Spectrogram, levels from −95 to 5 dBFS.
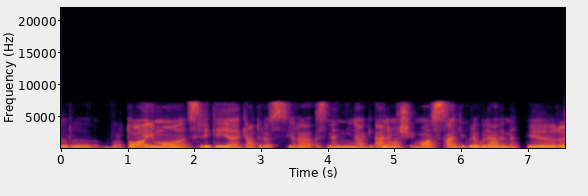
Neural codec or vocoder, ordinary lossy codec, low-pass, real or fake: none; AAC, 32 kbps; 7.2 kHz; real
